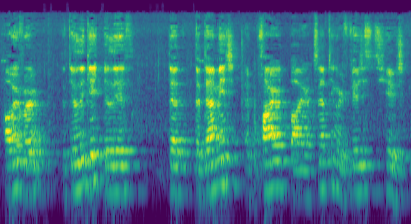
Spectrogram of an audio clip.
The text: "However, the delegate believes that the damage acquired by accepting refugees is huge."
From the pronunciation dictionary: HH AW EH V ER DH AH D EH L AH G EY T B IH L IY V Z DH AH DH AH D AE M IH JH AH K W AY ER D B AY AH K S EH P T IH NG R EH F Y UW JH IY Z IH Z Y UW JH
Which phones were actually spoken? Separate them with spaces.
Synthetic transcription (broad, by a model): HH AW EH V ER DH AH D EH L AH G EY T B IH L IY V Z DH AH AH D AE M IH JH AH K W AY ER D B AY AH K S EH P T IH NG R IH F Y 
